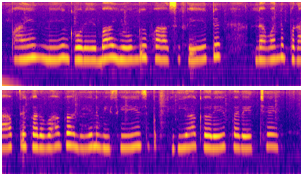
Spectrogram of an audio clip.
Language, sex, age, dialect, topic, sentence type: Maithili, female, 36-40, Southern/Standard, agriculture, statement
